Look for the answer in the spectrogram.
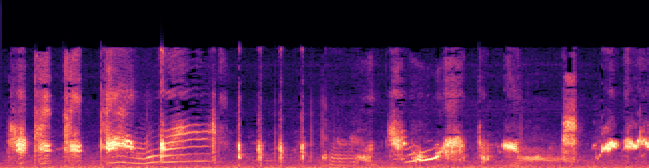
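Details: Budgerigar in an excellent mood chattering away with quick clicks, buzzy high notes and a couple of bending whistled slides, steady and busy throughout.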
